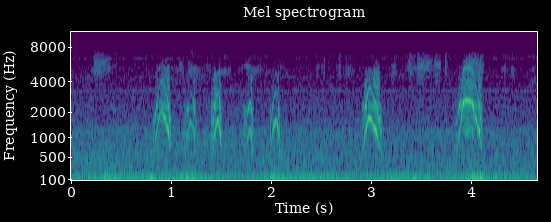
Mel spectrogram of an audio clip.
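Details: New Zealand royal albatross chick greeting its returning father, afternoon of 24 July 2020: scattered short squeaky calls, a group of five then two louder drawn-out whines, with wind in the background.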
